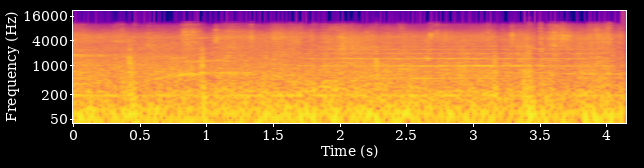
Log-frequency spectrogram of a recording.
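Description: Outdoor ball-game ambience: a constant low rumble with distant shouts from players and onlookers, and a steady held tone for about a second near the middle.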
